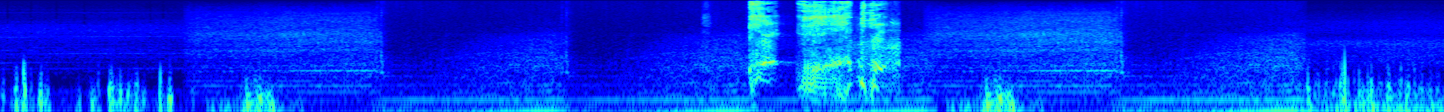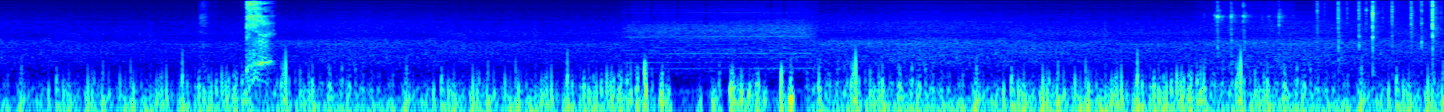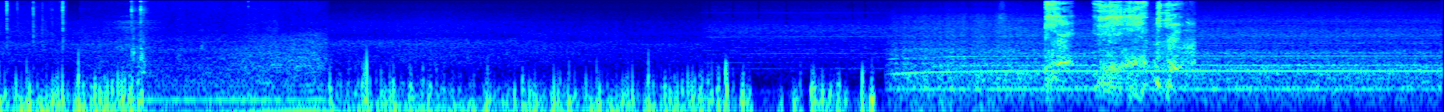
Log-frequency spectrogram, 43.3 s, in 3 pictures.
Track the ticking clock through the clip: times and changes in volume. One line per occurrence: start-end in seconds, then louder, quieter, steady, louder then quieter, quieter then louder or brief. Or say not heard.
not heard.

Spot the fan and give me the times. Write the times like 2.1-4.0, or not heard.
0.0-43.2.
